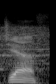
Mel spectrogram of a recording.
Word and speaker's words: Geoff: And he said, no, it's actually pronounced Jeff.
